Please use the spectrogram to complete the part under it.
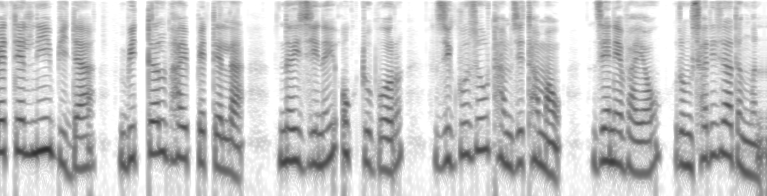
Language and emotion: Bodo, neutral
